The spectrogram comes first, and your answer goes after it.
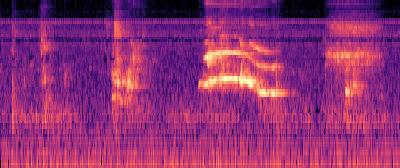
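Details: During its bath, a house cat lets out one strong meow that rises slightly and then falls away, followed by a softer call and light water noises.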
